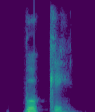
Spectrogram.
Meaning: 1. to throw the boule up high so that it stops dead when it hits the ground 2. to stink
- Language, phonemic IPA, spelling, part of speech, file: French, /pɔ.ke/, poquer, verb, LL-Q150 (fra)-poquer.wav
